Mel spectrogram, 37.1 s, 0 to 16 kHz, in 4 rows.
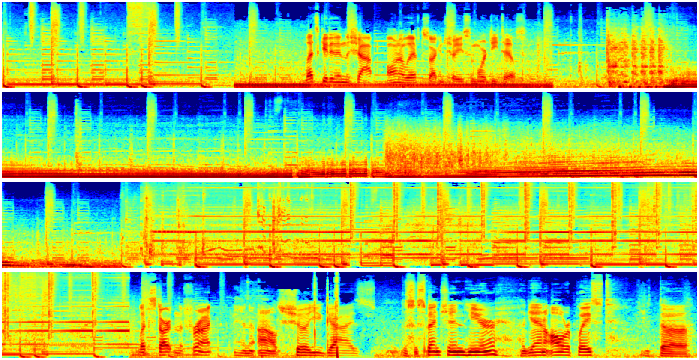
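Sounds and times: background music with beat: 0:00.0 - 0:08.0, 0:08.8 - 0:31.0
car engine revving: 0:08.1 - 0:20.2.

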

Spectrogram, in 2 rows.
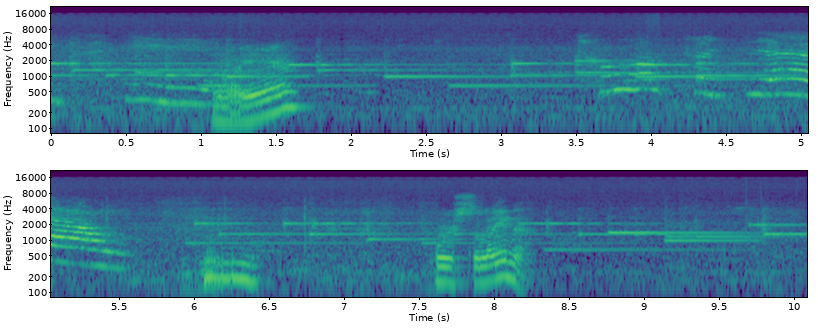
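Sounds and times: chiming melody: 0:00.0 - 0:05.1, 0:05.9 - 0:10.0.

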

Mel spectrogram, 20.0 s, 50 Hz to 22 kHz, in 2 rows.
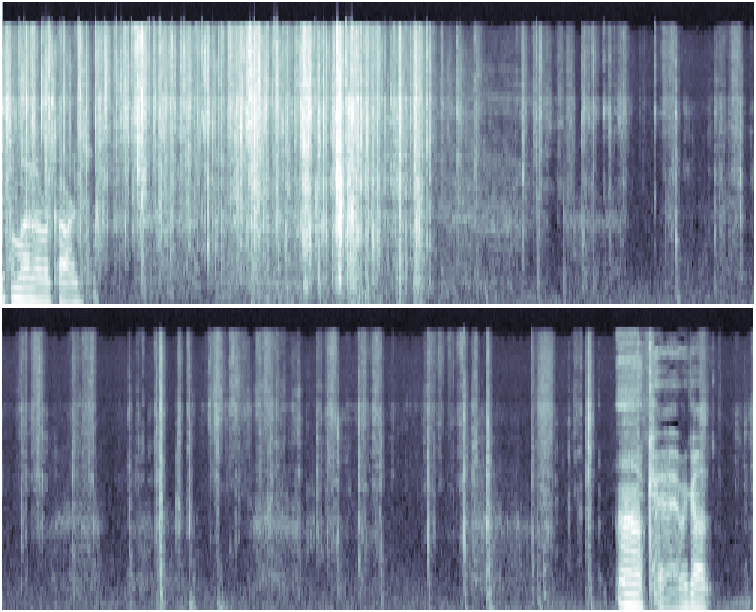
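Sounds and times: wrapper torn and crinkled: 0:00.0 - 0:06.2
faint clicks of cards handled: 0:06.9 - 0:18.0.

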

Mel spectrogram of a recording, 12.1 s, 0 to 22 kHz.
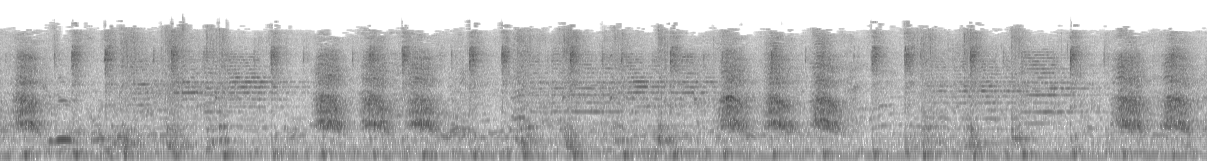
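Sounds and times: children singing loudly: 0:11.1 - 0:12.0.

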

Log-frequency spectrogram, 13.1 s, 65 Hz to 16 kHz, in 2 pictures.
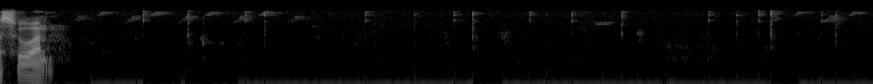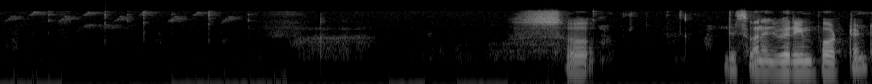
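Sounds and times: stylus tapping on pen tablet: 0:00.6 - 0:08.6.

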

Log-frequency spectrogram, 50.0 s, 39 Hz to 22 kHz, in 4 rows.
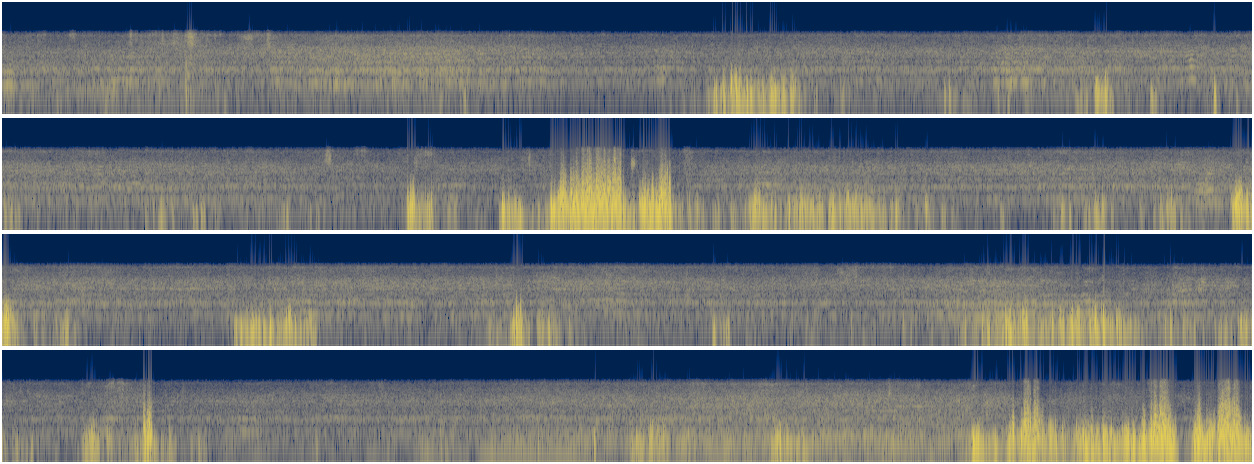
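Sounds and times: honeybees buzzing: 0:00.0 - 0:50.0.

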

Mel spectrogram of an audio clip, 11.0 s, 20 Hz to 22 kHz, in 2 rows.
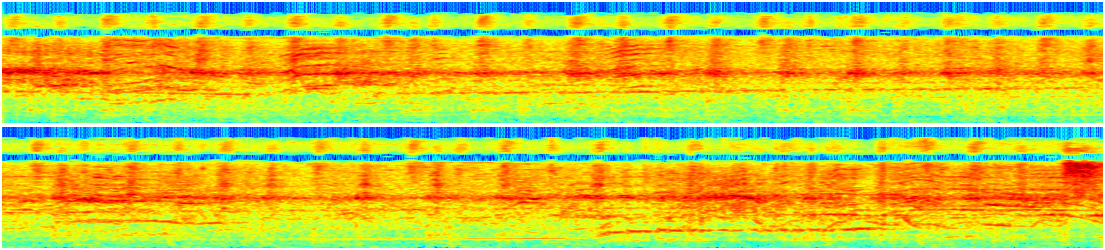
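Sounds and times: loud dance music: 0:00.0 - 0:11.0.

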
